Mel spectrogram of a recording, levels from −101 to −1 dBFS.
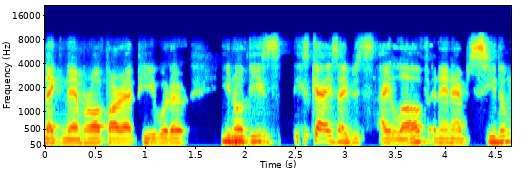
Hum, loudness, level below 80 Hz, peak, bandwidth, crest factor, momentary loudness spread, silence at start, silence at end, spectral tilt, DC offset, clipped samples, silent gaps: none; -22 LUFS; -62 dBFS; -6 dBFS; 10 kHz; 16 dB; 9 LU; 0 s; 0 s; -5 dB/octave; under 0.1%; under 0.1%; none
